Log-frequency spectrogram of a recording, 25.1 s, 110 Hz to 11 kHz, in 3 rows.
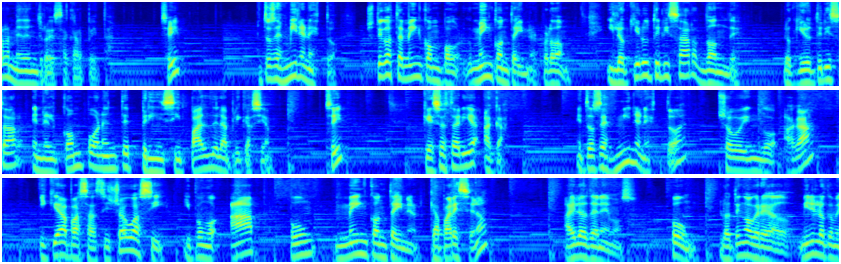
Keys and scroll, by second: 2.7 k, 2.8 Return, 3.2 j, 4.0 k, 5.2 :, 6.4 j, 6.9 k, 7.9 Return, 8.1-11.6 typing, 12.4 Return, 12.9-15.0 typing, 15.9 Return, 17.0-20.6 typing, 21.3 Return, 21.9 Escape, 22.3 a, 23.3 shift+., 23.3 Escape, 24.4 ctrl+s.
